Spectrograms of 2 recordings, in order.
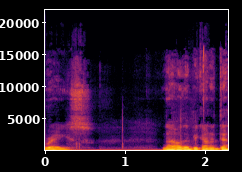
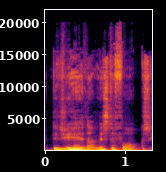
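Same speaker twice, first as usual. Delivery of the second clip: high louder taunt; yelled; 6 semitones higher, 4 dB louder than usual. A narrator's reading. Bean shouting down the fox hole, high taunting yell. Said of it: "yelled Bean".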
